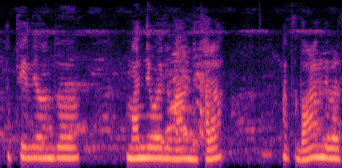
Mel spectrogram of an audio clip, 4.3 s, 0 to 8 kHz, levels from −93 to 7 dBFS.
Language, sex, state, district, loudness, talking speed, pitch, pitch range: Kannada, male, Karnataka, Bijapur, -17 LUFS, 155 wpm, 185 Hz, 175-200 Hz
